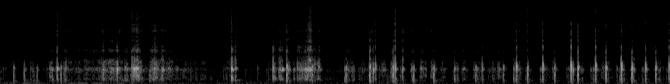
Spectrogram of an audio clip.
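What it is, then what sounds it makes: Cardboard tube tapped with tweezers. Metal tweezers tap and patter at both open ends of a long, hollow, empty brown cardboard tube with tape bands, with the microphone inside the tube. The result is a rapid run of dry, hollow knocks, each carrying a resonant tone near 850 Hz that dies away almost at once. The knocks bunch into scratchy flurries early on and then space out into quicker, more distinct taps.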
